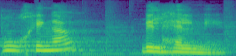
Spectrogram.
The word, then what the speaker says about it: Buchinger-Wilhelmi: Espera, voy a pedirle a mi amiga Greta que nos lo pronuncie bien en alemán. Buchinger-Wilhelmi.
